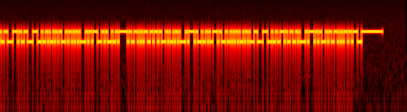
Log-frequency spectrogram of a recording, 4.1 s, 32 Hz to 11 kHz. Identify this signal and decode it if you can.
RTTY (75 baud, 850 Hz shift), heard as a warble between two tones, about 1650 Hz centre. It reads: … DAJE, WYPADEK BARDZO CIEKAWY.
